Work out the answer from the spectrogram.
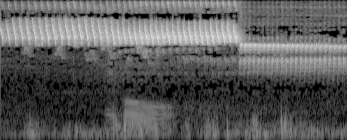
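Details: Intense yellow Belgian canary singing a lot: a long, very fast high pulsed trill that drops to a lower rolling tour, with low rumble and a faint buzzy sound beneath.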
